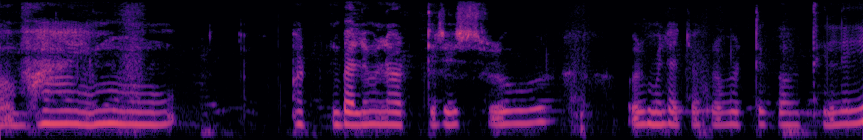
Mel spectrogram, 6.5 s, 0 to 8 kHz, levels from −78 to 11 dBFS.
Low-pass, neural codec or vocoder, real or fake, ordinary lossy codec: none; none; real; none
